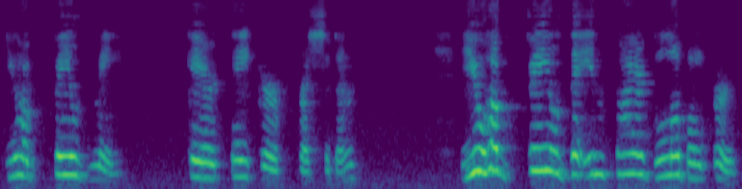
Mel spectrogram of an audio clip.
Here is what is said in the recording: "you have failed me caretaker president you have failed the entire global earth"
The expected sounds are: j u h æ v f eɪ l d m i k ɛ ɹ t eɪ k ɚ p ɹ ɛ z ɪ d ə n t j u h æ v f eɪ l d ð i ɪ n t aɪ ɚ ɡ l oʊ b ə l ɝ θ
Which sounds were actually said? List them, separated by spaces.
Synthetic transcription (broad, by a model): j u h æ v f eɪ l d m i k ɛ ɹ t eɪ k ɚ p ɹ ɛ s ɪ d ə n t j u h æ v f eɪ l d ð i ɪ n t aɪ ɚ ɡ l oʊ b ə l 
